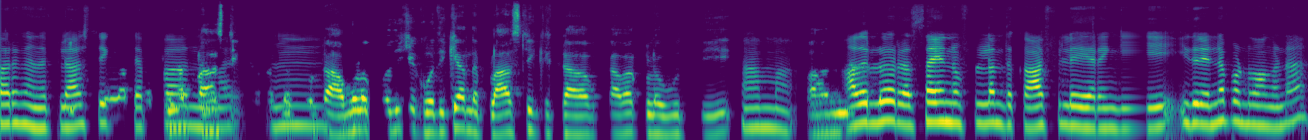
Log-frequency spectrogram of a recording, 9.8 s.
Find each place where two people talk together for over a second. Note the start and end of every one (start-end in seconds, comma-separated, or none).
0.5-2.4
